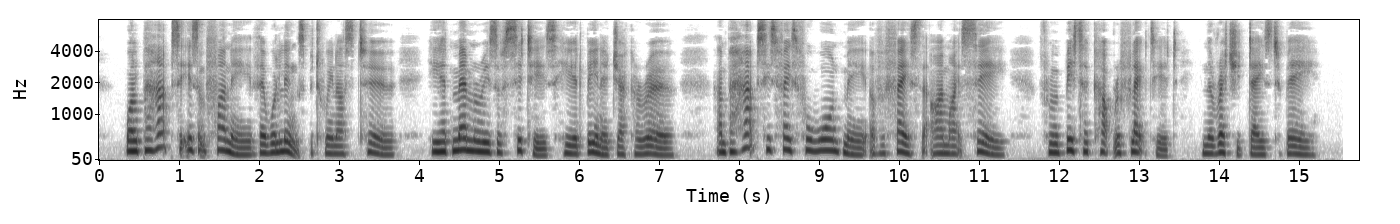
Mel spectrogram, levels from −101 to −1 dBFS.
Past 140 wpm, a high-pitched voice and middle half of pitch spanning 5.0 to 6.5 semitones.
No: average, 170 wpm; medium, 180 Hz; wide, 5.4 semitones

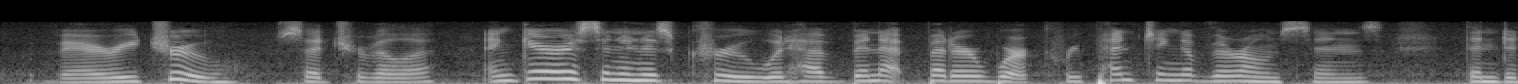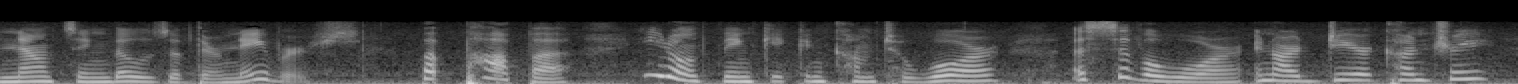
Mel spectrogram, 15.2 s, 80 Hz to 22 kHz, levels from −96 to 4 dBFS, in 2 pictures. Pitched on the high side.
Yes: high, 220 Hz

